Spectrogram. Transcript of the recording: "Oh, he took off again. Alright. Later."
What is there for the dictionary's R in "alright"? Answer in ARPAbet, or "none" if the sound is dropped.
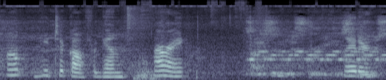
R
